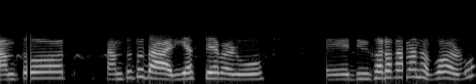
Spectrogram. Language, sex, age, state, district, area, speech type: Assamese, female, 30-45, Assam, Darrang, rural, conversation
